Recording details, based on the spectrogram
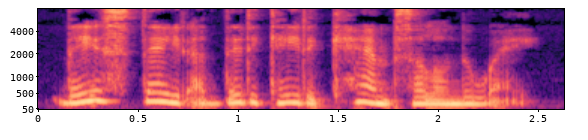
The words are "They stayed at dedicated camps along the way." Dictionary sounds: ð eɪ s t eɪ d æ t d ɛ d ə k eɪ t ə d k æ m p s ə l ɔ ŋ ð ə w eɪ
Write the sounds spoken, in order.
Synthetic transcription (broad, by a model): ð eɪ s t eɪ d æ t d ɛ d ə k eɪ t ə d k æ m p s ə l ɔ ŋ ð ə w eɪ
